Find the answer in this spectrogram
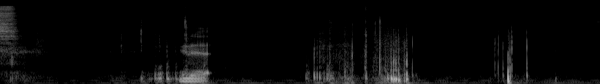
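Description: A Hot Wheels diecast toy car being picked up by hand: a stretch of rustling handling noise, then a few sharp clicks about five seconds in. A brief murmured voice comes about two seconds in.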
